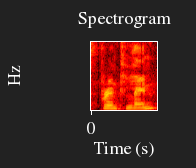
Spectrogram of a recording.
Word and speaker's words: println: len now print len this is pronounced as print len it means print in a new line ln stands for printing a new line and it's called as println and now i'm going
